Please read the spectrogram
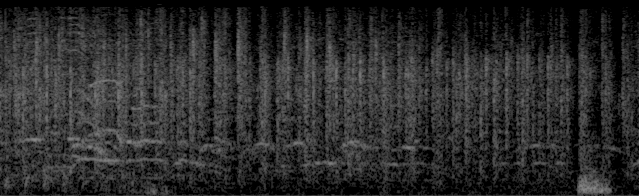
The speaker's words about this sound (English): Come on and give the Lord the best hand clap of praise we can give.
